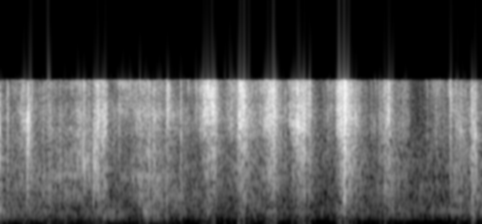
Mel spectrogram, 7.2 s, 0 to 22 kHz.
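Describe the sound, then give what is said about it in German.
Dry papery rustling and soft flicking as thin pages of a Bible are leafed through in quick succession to find 1 Peter 3:18, with irregular bursts of crinkly swishes and no one speaking. “Muss ich jetzt selber gerade blättern.”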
